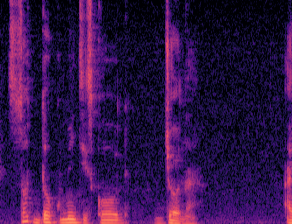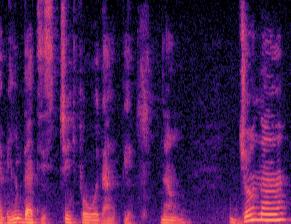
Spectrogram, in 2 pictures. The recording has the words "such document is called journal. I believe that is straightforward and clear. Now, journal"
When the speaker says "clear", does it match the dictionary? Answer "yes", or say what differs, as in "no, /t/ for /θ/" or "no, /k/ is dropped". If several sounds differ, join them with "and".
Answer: no, /l/ is dropped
